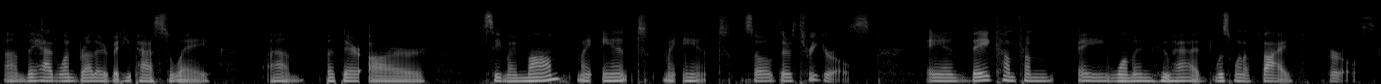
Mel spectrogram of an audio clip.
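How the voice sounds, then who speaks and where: A woman's voice: low voice, level tone, slow, gravelly, hardly any pauses, mellow, dry recording, studio quality. A woman podcast storyteller telling personal stories in a candid, rambling, salty-tongued way.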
